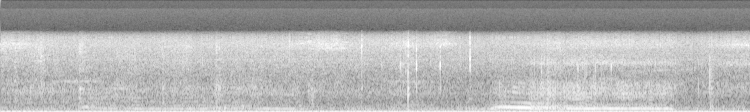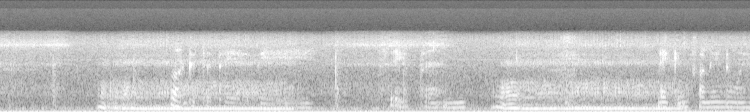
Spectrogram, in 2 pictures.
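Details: Soft, low, droning snores with each breath, recurring every few seconds from a sleeping animal described as a cute girl, with babies sleeping nearby; faint background noise.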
